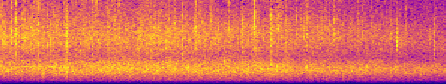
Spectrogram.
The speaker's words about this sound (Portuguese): Você pode dar uma grande salva de palmas para Jesus.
